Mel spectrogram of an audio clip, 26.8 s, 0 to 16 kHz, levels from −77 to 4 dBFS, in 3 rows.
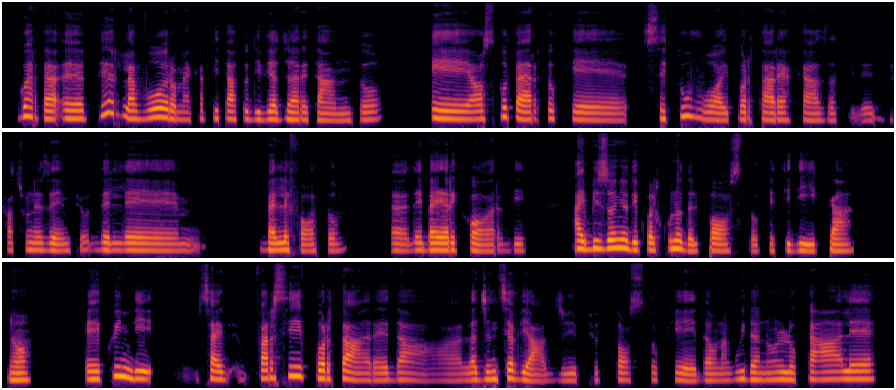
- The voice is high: No, medium, 170 Hz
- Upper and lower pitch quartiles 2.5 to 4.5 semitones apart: Yes, average, 2.9 semitones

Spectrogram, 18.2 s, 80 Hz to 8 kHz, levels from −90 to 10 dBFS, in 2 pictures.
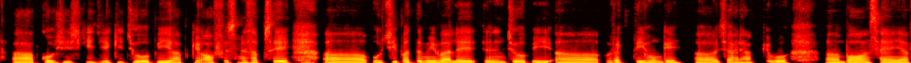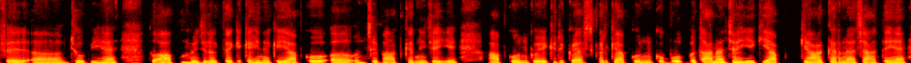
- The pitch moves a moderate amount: No, narrow, 2.1 semitones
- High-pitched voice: No, low, 125 Hz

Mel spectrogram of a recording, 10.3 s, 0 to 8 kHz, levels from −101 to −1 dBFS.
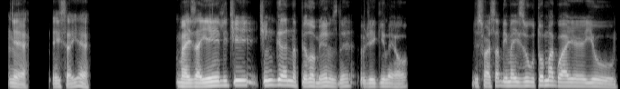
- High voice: No, low, 120 Hz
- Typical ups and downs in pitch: Yes, average, 3.3 semitones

